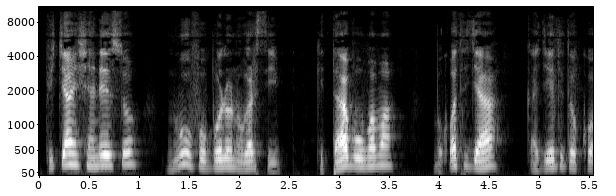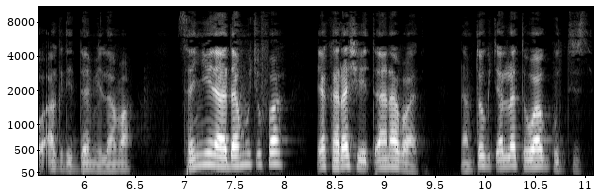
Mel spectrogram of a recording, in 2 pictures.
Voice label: borana sakuye

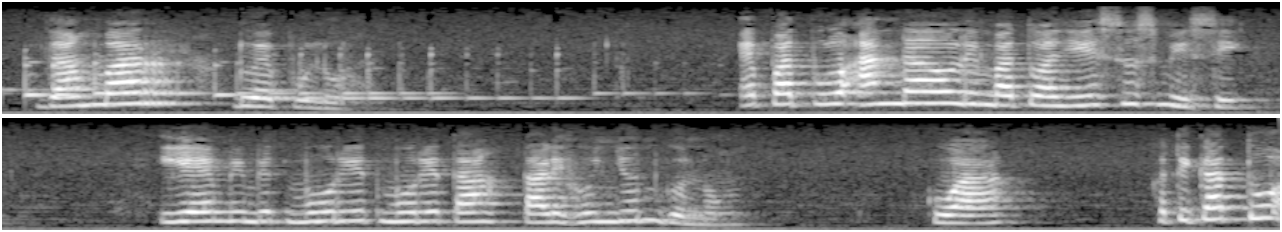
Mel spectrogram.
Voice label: kabar bahalap good news ngaju, drama

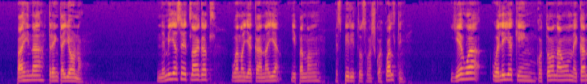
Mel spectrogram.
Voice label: good news, nahuatl guerrero chilapa

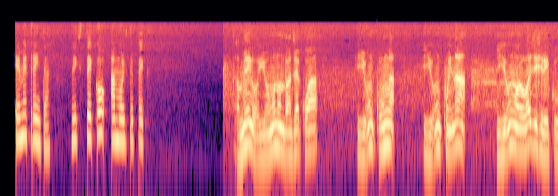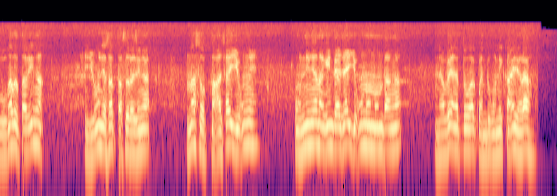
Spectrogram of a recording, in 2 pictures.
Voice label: mixtec diagnostic spanish mexico

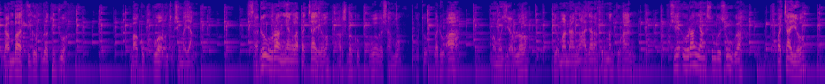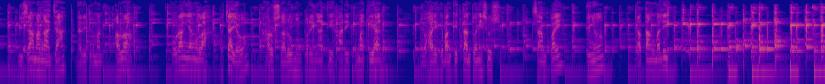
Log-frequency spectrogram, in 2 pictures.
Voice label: good news minangkabau muko muko; kaba ilo

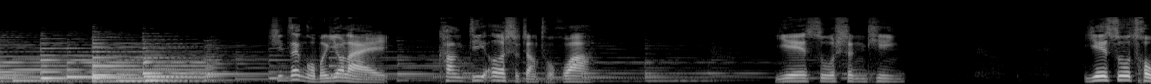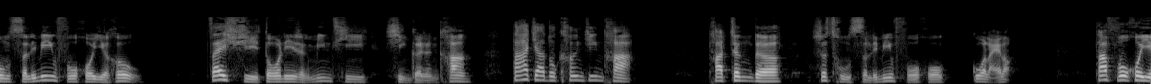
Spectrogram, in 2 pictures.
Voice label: good news shan, drama

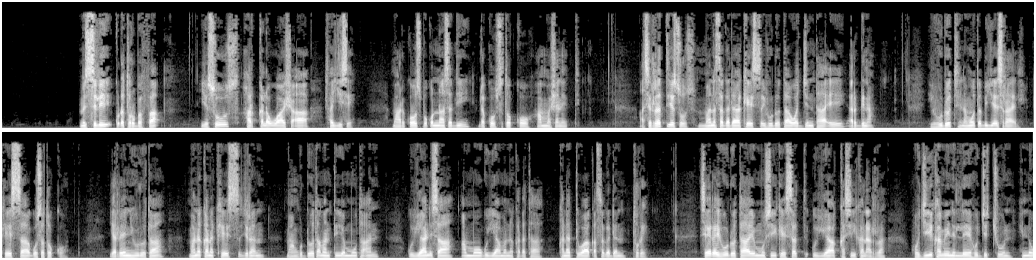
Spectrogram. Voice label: oromo wellega; jesus teacher and healer short

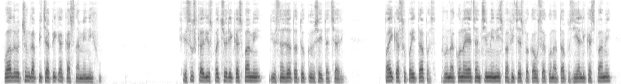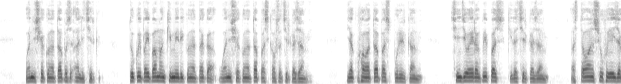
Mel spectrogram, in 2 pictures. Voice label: good news quichua otovalo

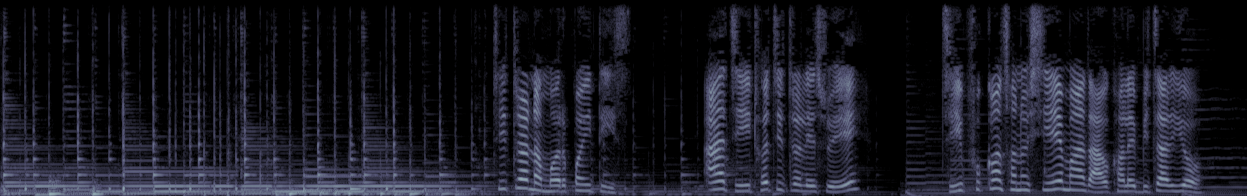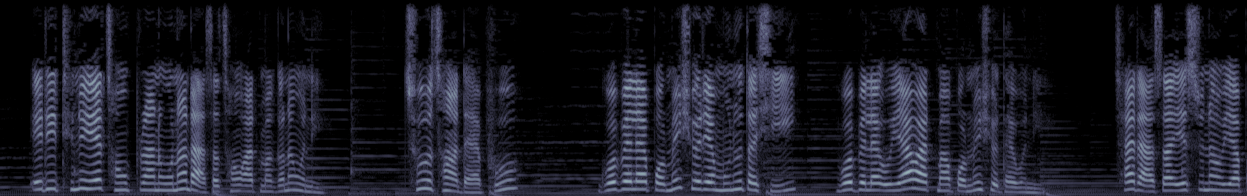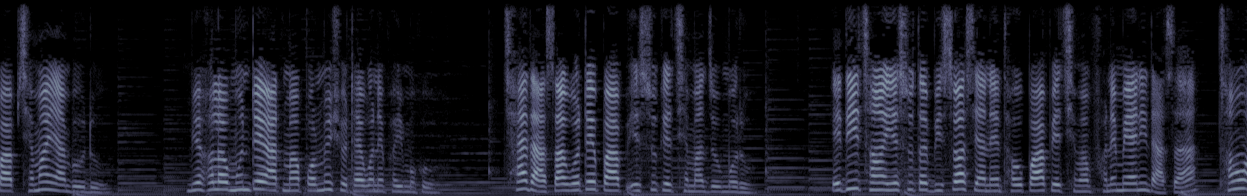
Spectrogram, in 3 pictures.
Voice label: good news newari balami

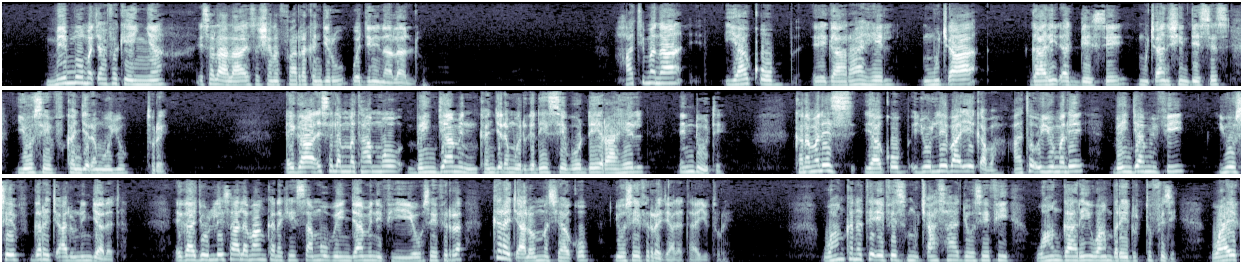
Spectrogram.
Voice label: oromo wellega; mighty men of god

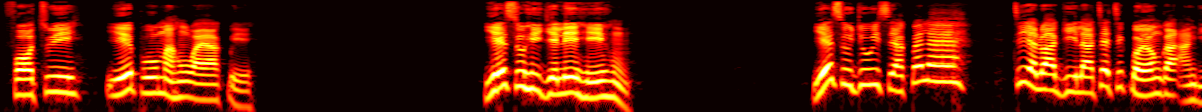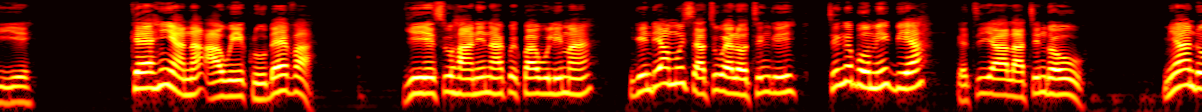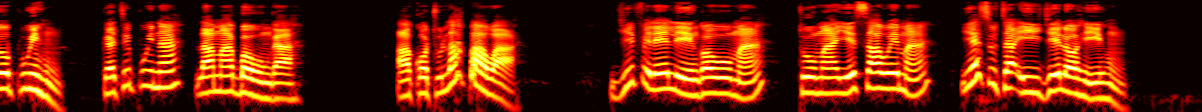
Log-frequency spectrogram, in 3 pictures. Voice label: mende bsl nt drama; mende kpa; good news; bible

